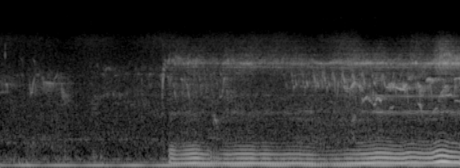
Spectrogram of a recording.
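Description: Low, steady buzzing drone of a bumblebee sound effect, starting about two seconds in and wobbling in pitch near the end, over faint hiss.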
